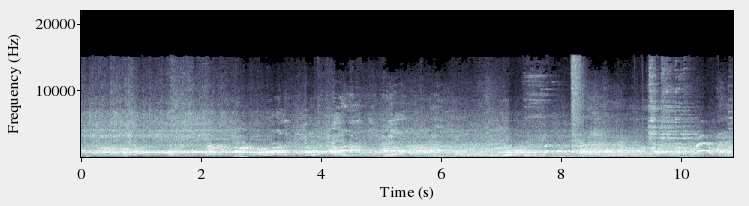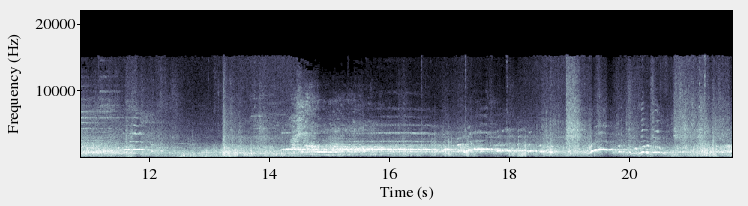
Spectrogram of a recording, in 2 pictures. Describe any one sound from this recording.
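A ride car rumbles and rattles along a track.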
